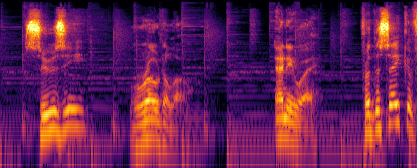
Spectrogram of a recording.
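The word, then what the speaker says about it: Suze Rotolo: know about you but I have never really known how to pronounce her name I have heard every possible iteration Susie Rolo Sue Rolo I really don't know so I did what everyone does these days and I asked ai ai cited her New York Times obituary where it was stated that she pronounced it Suzie Rolo anyway for the sake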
